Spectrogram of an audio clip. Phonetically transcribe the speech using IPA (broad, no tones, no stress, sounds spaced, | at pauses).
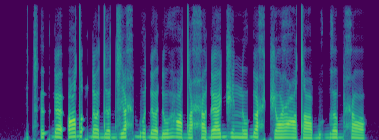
t͡sʼ ɪ ʔ ɠ æ ʔ ɒ dˤ ʊ ʔ ɗ ʌ d ɜ d͡z i ħ b ʊ ɗ ɜ ɗ ʊ ɦ æ dˤ æ ħ ʌ ɗ æ d͡ʒ i n ʊ ɠ ɜ ħ t͡ʃ ɒ ʕ ʊ tˤ i b ʊ ɡ ɜ b ħ ɒ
